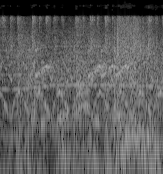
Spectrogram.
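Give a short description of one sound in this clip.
Laser shots fire in quick bursts.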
